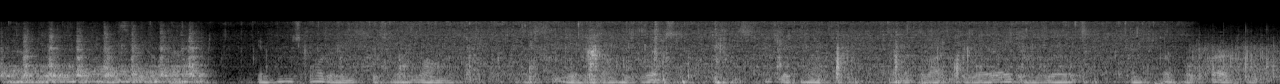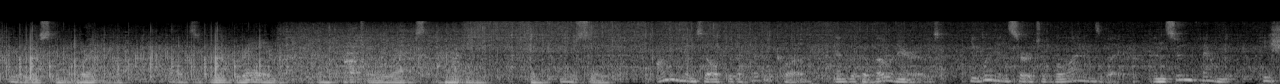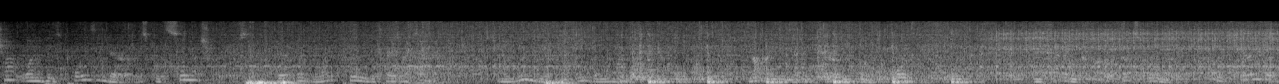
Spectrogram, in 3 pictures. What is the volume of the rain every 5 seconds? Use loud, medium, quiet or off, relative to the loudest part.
medium, loud, loud, loud, medium, medium, loud, loud.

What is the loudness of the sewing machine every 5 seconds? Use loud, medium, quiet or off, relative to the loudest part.
loud, off, off, off, off, medium, loud, loud.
